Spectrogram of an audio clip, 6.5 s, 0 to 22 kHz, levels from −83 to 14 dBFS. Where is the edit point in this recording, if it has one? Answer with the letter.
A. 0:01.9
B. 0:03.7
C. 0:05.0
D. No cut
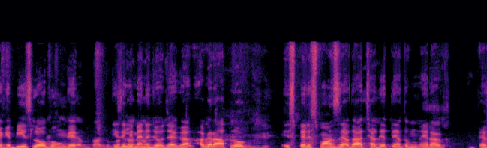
D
